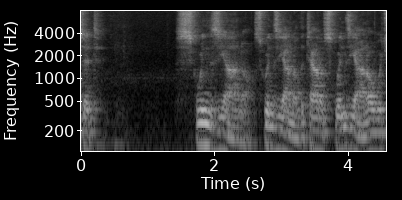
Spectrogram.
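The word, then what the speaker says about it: Squinzano: You pronounce it Squinziano, the town of Squinziano, which is where this comes from.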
